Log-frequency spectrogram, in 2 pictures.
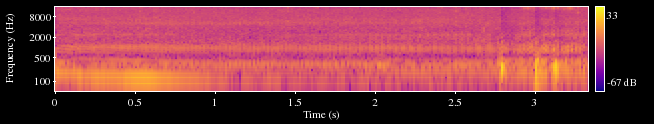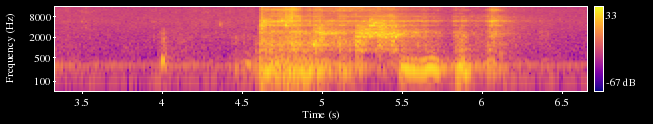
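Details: N2, a male pet cat, asleep and snoring as loud as he can on the couch at night; a long droning, harmonic-rich snore slowly falls in pitch, then short clicks and a loud rasping, noisy breath burst near the end.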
